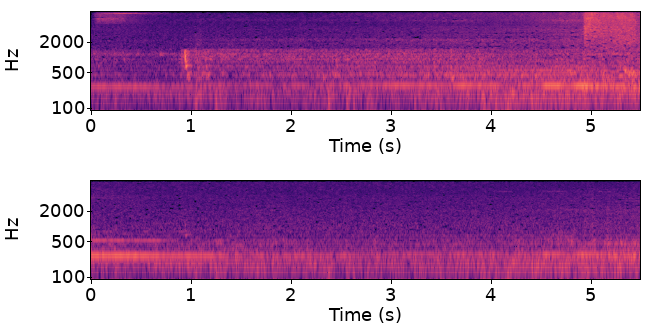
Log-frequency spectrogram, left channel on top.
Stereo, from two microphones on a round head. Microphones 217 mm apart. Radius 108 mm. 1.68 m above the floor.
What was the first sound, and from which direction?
Only background noise.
